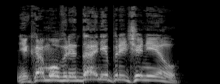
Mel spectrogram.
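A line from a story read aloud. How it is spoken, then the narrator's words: Roared. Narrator (Russian): проревел он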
